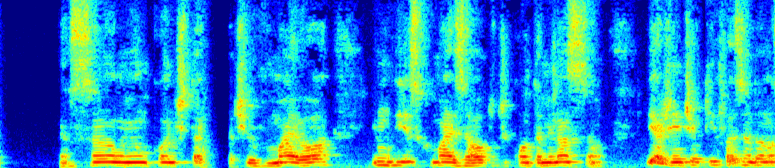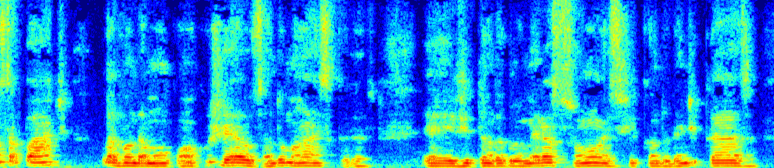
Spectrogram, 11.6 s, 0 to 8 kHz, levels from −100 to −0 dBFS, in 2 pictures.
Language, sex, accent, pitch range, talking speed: Portuguese, male, Brazilian, 125-160 Hz, 175 wpm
